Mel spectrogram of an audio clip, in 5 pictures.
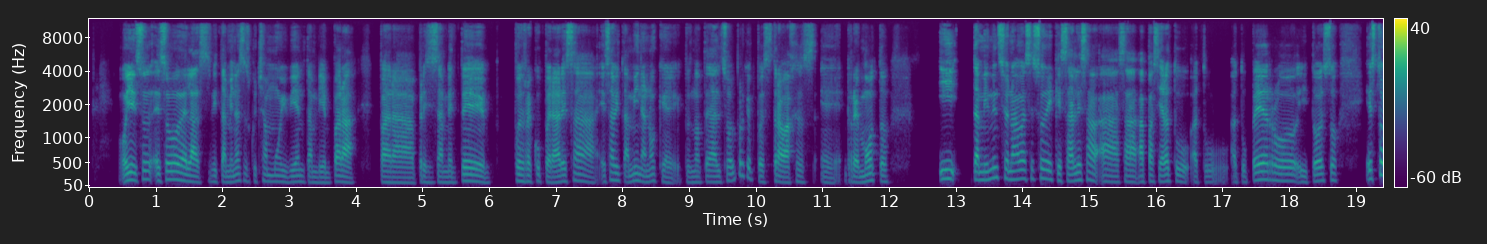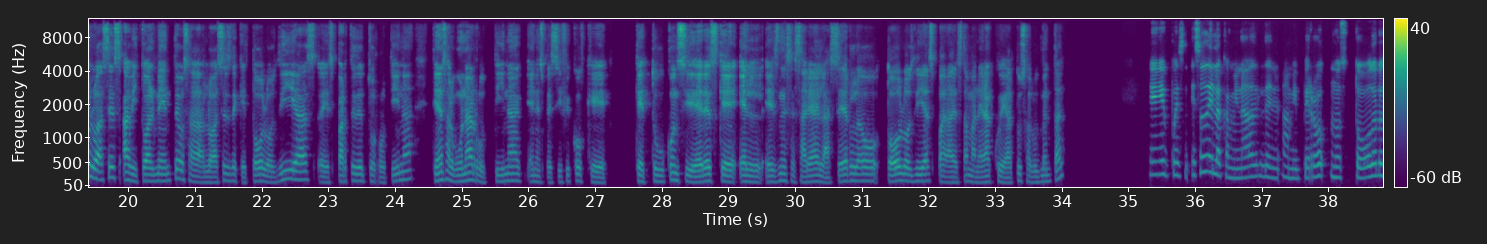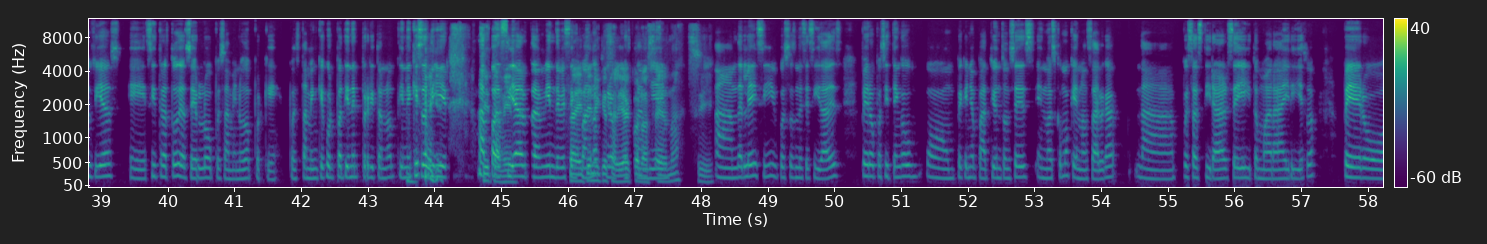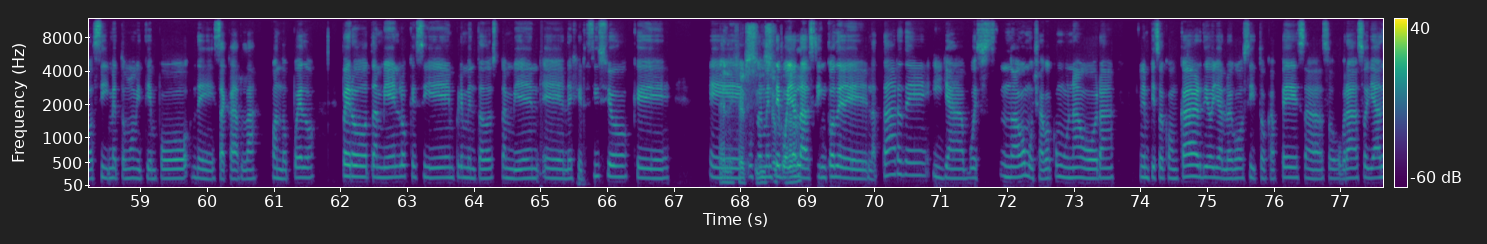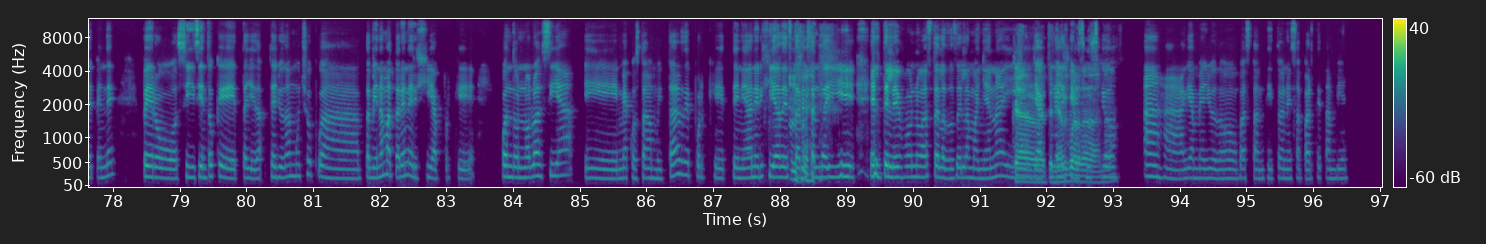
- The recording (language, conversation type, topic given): Spanish, podcast, ¿Qué haces en casa para cuidar tu salud mental?
- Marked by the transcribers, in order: laugh; laughing while speaking: "salir"; other background noise; chuckle; tapping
